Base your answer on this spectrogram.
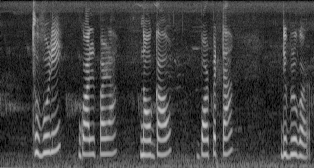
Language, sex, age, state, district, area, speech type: Assamese, female, 30-45, Assam, Nagaon, rural, spontaneous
